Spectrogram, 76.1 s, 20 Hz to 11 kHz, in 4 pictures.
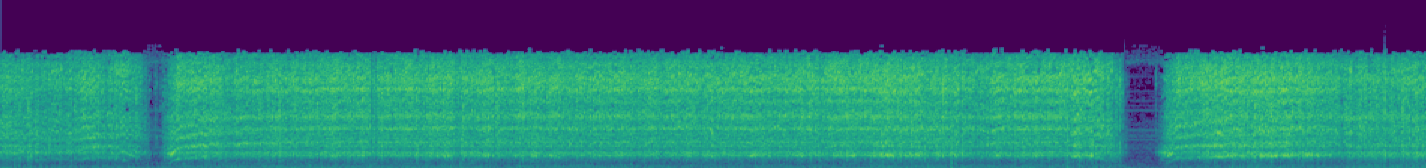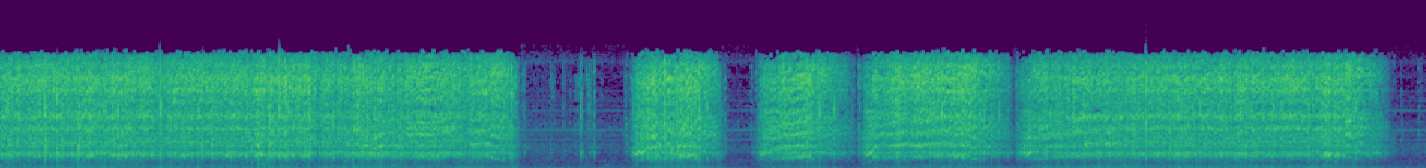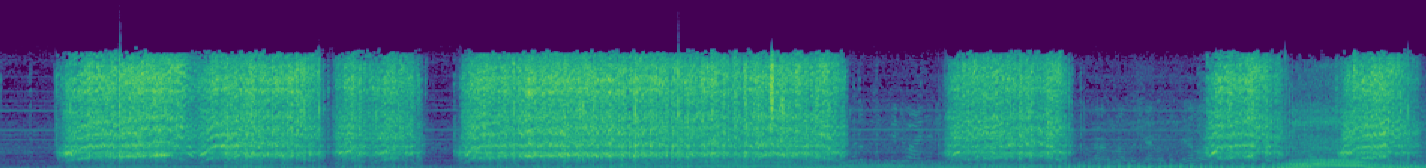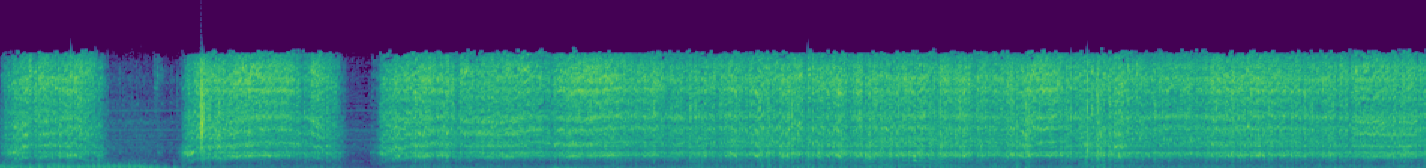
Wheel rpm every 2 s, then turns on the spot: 120, 180, 230, 230, 230, 230, 220, 110, 210, 230, 230, 230, 190, 40, 80, 150, 160, 230, 100, 110, 160, 90, 180, 230, 100, 130, 30, 80, 100, 80, 140, 190, 220, 230, 230, 220, 230, 230.
26-28 52-54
